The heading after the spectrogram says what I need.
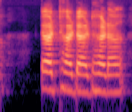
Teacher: क्योंकि ये हमारे जो क है, क हमारे तालु से हम कहते हैं, फिर च है वो जीभ से हम बोलते हैं, ट है वो भी हम मूर्धा, ट को हम मूर्धा से, हमारी जीभ थोड़ी सी टेढ़ी हो जाती है ट बोलते समय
